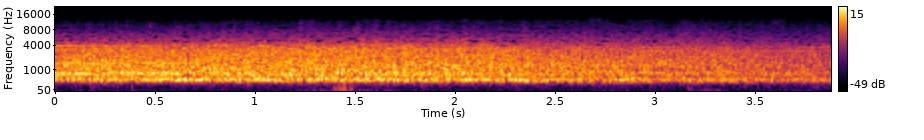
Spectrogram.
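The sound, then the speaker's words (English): A big home crowd at a ballpark roars and applauds in an ovation for Ned after umpire Greg Gibson ejects him, a steady, dense wash of cheering that holds loud throughout and eases off only slightly near the end, on a Sunday in April 2015. “He'll get an ovation from the home crowd.”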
